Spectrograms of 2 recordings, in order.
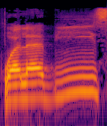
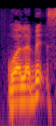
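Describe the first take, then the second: First: A long 'ee' replaces the glottal stop. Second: A glottal stop follows the first vowel of the word.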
